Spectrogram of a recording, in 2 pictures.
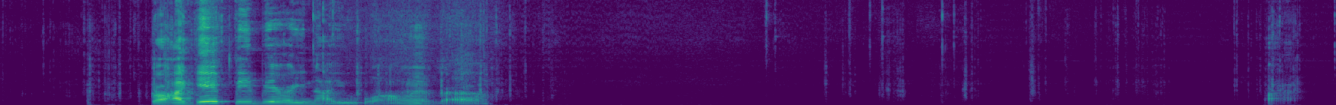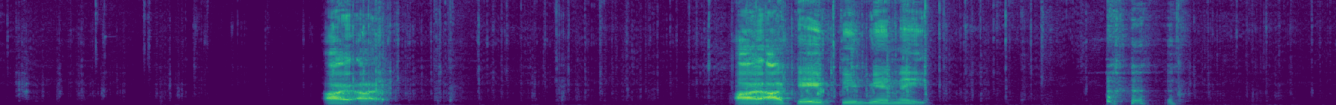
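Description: A young man speaks with animation into a close microphone, in short bursts.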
